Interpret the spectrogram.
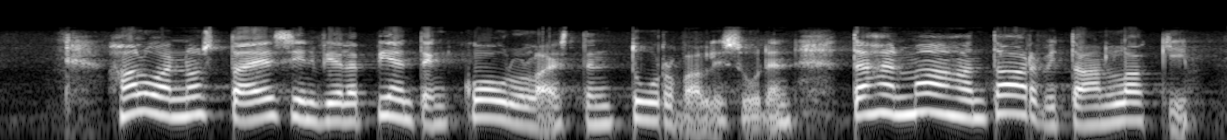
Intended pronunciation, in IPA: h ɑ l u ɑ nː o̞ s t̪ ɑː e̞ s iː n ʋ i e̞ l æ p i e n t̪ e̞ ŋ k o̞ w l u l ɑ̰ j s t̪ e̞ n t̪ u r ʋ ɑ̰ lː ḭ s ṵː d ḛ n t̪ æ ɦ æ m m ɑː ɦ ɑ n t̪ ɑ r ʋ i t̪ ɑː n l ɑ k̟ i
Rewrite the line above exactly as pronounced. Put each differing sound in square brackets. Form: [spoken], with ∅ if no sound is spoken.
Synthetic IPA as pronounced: h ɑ l u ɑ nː o̞ s t̪ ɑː e̞ s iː n ʋ i e̞ l æ p i e n t̪ e̞ ŋ k o̞ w l u l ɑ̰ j s t̪ e̞ n t̪ u r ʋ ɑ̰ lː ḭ s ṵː d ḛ n t̪ æ ɦ æ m m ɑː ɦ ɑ n t̪ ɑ r ʋ i t̪ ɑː n l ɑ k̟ i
